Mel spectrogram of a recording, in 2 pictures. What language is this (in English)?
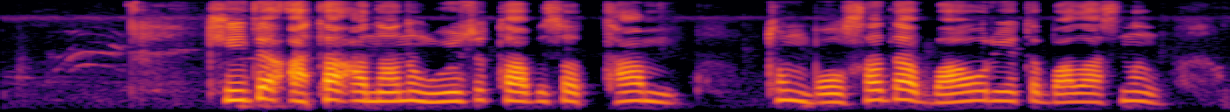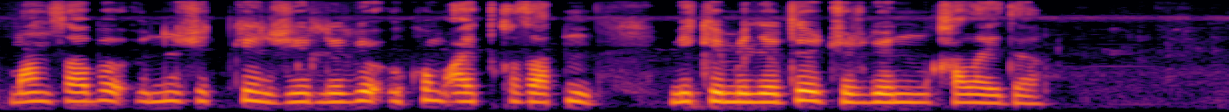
Kazakh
